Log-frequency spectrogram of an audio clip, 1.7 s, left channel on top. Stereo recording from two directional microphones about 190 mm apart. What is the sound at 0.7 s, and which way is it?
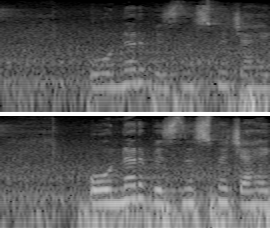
Speech, 50° right (ahead or behind).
